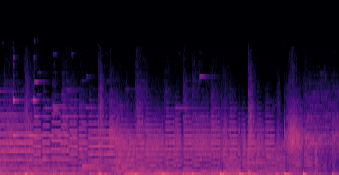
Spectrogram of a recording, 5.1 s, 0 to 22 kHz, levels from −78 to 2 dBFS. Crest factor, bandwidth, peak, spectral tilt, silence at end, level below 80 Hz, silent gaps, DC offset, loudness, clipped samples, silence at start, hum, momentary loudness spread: 14 dB; 16 kHz; -18 dBFS; -3 dB/octave; 0 s; -44 dBFS; none; under 0.1%; -31 LUFS; under 0.1%; 0 s; none; 3 LU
